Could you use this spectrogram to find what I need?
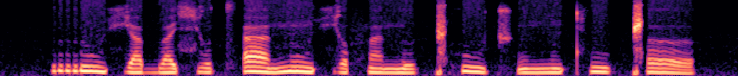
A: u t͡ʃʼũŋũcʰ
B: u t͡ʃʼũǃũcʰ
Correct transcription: A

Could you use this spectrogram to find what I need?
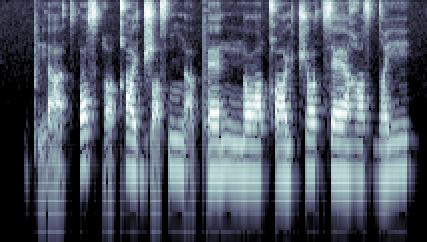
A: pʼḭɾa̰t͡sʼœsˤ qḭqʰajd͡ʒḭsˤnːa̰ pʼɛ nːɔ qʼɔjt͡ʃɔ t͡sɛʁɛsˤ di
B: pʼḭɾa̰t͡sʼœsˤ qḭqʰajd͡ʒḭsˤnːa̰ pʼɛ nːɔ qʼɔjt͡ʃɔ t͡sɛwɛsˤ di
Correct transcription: A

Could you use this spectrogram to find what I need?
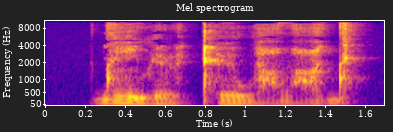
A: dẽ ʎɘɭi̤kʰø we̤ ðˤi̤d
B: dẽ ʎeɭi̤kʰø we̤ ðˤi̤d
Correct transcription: B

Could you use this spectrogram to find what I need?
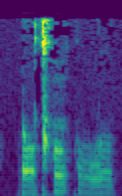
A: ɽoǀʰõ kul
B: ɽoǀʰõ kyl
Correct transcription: A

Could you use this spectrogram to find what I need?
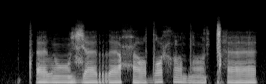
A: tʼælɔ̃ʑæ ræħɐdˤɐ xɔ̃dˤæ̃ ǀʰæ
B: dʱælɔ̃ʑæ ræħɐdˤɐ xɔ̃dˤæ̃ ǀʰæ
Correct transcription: A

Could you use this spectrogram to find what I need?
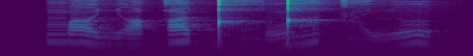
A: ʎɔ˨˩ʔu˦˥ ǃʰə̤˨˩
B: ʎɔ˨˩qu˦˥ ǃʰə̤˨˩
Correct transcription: B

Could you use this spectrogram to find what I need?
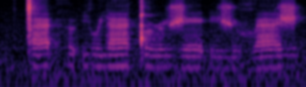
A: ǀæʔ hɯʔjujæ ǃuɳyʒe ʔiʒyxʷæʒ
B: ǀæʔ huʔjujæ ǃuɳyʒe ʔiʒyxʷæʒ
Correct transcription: A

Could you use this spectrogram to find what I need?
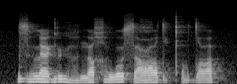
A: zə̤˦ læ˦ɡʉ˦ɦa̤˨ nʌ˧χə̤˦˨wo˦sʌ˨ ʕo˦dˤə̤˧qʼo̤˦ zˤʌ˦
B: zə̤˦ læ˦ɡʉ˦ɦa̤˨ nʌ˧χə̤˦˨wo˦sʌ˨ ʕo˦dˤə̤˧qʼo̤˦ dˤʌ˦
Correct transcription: B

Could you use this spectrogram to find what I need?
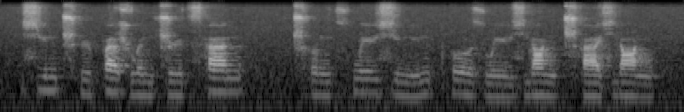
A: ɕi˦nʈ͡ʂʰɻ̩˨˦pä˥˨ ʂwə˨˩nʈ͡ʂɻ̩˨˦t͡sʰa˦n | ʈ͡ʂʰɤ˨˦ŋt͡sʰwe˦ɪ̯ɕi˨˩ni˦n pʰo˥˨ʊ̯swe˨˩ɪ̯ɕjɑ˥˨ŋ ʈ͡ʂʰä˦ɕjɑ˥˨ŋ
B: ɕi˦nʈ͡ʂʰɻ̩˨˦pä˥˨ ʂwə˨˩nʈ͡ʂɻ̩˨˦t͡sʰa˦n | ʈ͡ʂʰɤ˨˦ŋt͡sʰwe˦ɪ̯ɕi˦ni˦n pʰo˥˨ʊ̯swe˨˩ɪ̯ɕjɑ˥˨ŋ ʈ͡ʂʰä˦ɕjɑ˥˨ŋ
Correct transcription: A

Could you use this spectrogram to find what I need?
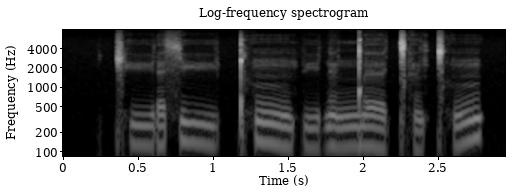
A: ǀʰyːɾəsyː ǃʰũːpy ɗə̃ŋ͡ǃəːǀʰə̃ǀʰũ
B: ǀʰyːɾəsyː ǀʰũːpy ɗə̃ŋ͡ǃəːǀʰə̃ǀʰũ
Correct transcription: A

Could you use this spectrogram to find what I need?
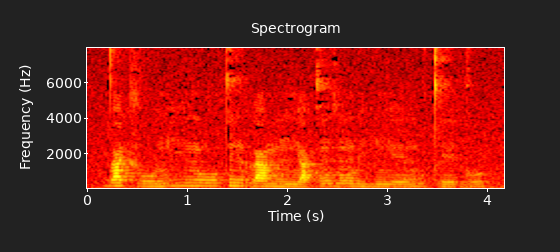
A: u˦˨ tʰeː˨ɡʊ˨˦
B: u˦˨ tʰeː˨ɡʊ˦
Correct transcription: A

